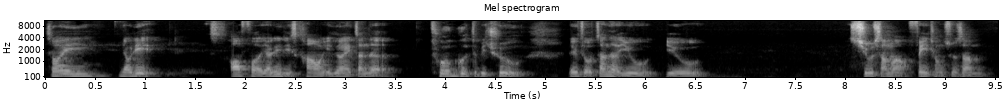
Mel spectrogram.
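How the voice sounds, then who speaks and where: A man's voice: lowish voice, moderate pace, pauses often, mellow, slightly rough. A man giving casual advice to viewers as a solo content creator, mixing English words into his speech.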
